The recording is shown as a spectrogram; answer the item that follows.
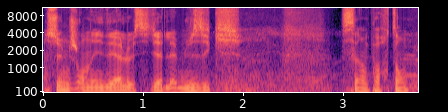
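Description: Noticeable background noise runs beneath a man speaking at a medium pitch. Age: 20s. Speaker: software engineer. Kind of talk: casual chat.

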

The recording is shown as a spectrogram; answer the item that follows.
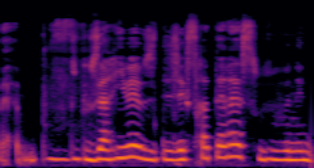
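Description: A woman speaks at a fairly quick pace in a somewhat breathy voice. Her tone is dark and mellow, with fairly even intonation. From Switzerland, Bern (Bümpliz). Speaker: farmer. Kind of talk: interview.

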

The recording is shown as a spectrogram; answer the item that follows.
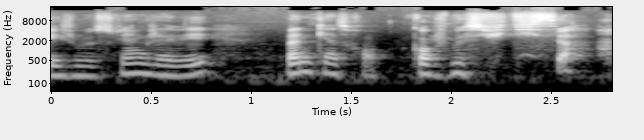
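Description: A woman speaks at a moderate pace in a normal speaking voice, at medium pitch with ordinary pitch variation. The recording is very clean with a silent background. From France. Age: 20s. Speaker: film director. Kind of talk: interview.

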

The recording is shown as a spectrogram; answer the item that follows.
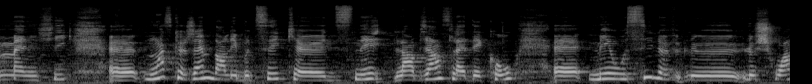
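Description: With a Quebec accent, a woman speaks very slowly at a fairly high pitch, with very even loudness, ordinary pitch variation and noticeable background noise. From France. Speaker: travel agent. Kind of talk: podcast interview.

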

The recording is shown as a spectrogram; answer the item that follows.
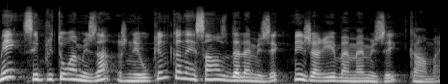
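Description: In a very clean recording with a silent background, a man with a high pitch speaks with lively intonation. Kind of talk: scripted narration. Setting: home studio.

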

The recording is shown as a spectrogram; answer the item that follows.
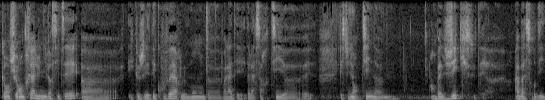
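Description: A fairly slow pace broken by long, frequent pauses. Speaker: student podcaster. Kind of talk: casual monologue. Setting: home recording. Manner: halting.

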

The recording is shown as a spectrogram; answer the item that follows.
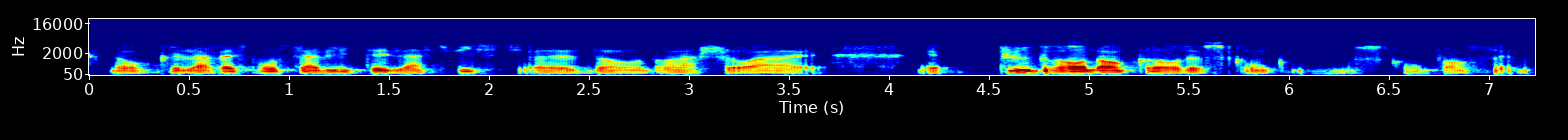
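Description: A man's very deep, low voice at a fairly slow pace, with fairly even intonation. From French- and Italian-speaking Switzerland (Geneva, Lugano). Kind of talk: interview.

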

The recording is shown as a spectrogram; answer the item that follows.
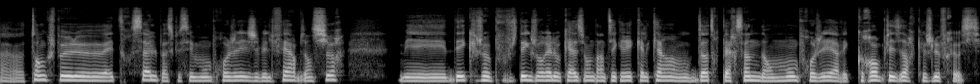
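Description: The woman's voice is fairly low and monotone, with flat intonation, at a fairly quick pace. The recording is very clean with a silent background, and the sound is dry and close with no echo. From northern France, Valenciennes. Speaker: business owner, sales and networking consultant. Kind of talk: interview.

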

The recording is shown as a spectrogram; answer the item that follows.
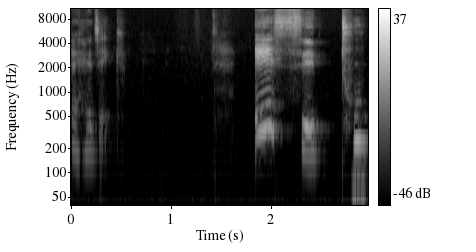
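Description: Very clean recording of a woman, the background silent. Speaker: English teacher podcaster. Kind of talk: language lesson. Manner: casual, chatty.

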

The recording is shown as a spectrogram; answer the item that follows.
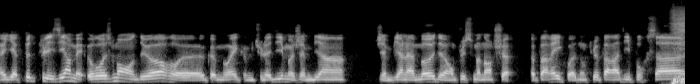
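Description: A man speaks at a medium pitch. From France. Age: 20s. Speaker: professional badminton player. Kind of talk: interview.

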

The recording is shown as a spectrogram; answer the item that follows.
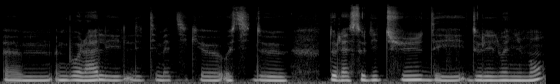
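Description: At a fairly slow pace, a woman speaks in a somewhat breathy, dark, mellow tone at medium pitch, with monotone, flat intonation. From Brittany, France. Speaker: student podcast host. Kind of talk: casual interview.

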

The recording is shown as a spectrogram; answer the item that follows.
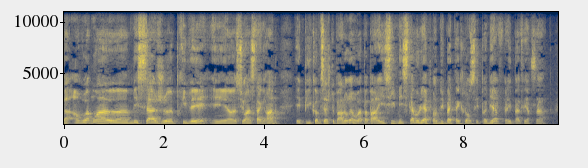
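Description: A man's fairly high, somewhat breathy voice with ordinary pitch variation at a moderate pace. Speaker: nutritionist doctor hosting a live Q&A. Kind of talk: live stream Q&A answering viewer questions. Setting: at home, live video stream.

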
